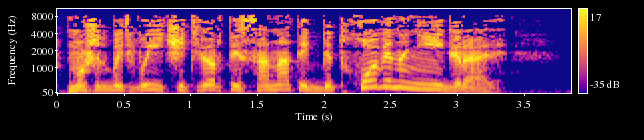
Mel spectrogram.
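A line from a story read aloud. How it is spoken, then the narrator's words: Foolish shout. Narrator (Russian): Травин закричал совсем глупо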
